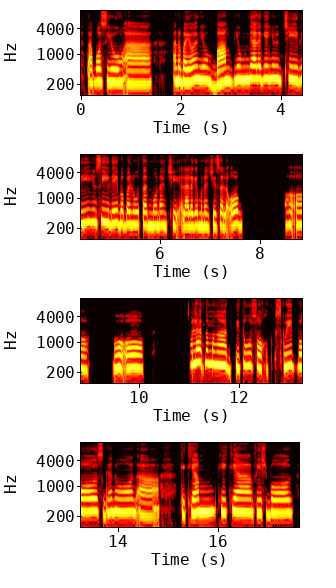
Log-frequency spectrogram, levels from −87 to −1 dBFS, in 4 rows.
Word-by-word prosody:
tapos 225 +1 0
yung, 225 +1 +1
ah, 205 -2 -2 0.4
ano 240 0 +3
ba 230 - +2
yun, 255 +3 +2
yung 255 -1 +2
bomb, 220 +6 +2
yung 255 0 +4
nilalagay 265 0 +2
yung 270 -1 +1
chili, 260 0 0
yung 275 -1 -1
sili, 265 -2 0
babalutan 245 -1 -1
mo 230 - -1
ng 230 0 -2
chi 235 0 -7
lalagyan 225 +1 -1
mo 220 - -1
ng 220 0 -2
cheese 225 0 -5
sa 225 - -1
loob. 230 +2 -1 0.9
Oo, 240 0 -2 0.6
oo. 250 0 +3 1.2
So, - - -23
lahat 335 -1 +4
ng 325 - +1
mga 300 -1 +4 0.3
de-tusok, 260 -3 -2
squid 270 -1 -1
balls, 260 -1 +2
gano'n, 250 +1 -1
ah, 205 -4 -4 0.4
kikiam 250 +3 +2
kikiam, 250 -1 0
fishball, 240 0 -2
245 Hz, 130 wpm, -23 LUFS, 230-260 Hz, 1.2 s, yung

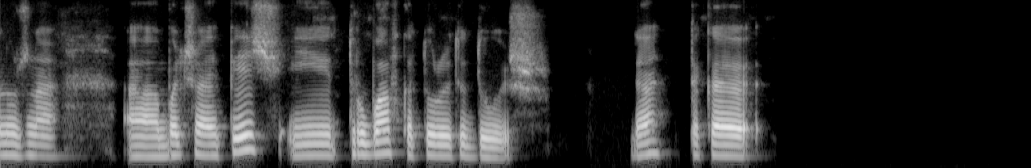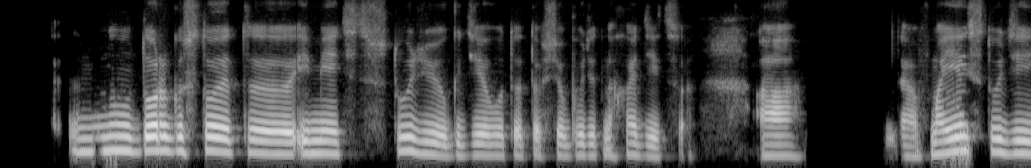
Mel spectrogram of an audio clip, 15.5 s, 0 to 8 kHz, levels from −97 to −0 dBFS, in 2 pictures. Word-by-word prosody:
нужно, 150 -2 -2 0.5
э, 140 -1 +2
большая 155 +1 +1
печь 220 +8 +1
и 155 +1 -1
труба, 175 +1 +4
в 185 - -13
которую 150 -1 +1
ты 150 - -3
дуешь, 130 -3 -3 0.6
да, 165 +4 0 0.2
такая 150 -2 +5 2.4
Э, - - -21
ну, 205 +2 0
дорого 210 +1 +4
стоит, 200 -1 +1
э, 175 -2 +4
иметь 180 -1 0
с - - -17
студию, 175 -8 -2
где 155 +1 -4
вот 150 -1 -5
это - - -5
всё 150 - -6
будет 150 +1 -7
находиться. 140 -5 -8 0.5
А 150 0 -2 0.8
Да, 70 - -6
в - - -25
моей 190 +5 +3
студии 180 -4 -2
160 Hz, 120 wpm, -23 LUFS, 150-190 Hz, 2.4 s, такая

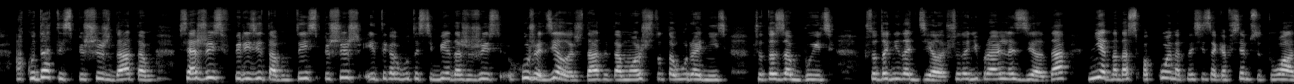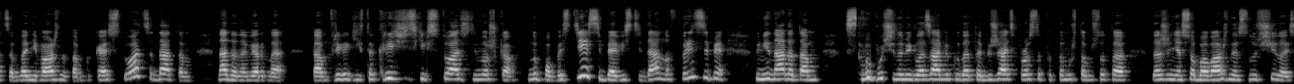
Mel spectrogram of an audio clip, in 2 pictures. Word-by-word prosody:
а 250 - -7
куда 285 +5 +4
ты 315 -5 -4
спешишь, 240 +2 -2
да, 220 +3 +5
там 215 -4 0 0.2
вся 260 - +4
жизнь 310 +3 +1
впереди. 270 +1 -1
Там 215 -4 +1
ты 275 - +1
спешишь, 290 +3 -2
и 310 - -5
ты 270 - -7
как 255 -1 -2
будто 255 +2 -6
себе 245 +2 -2
даже 225 -2 -2
жизнь 255 - -3 0.2
хуже 300 -7 +3
делаешь, 210 -5 +1
да, 215 +1 +6
ты 225 +1 -8
там 210 -1 +2
можешь 220 +3 +1
что-то 245 -2 -5
уронить, 220 -3 -1 0.2
что-то 240 +1 +1
забыть, 225 -2 -1 0.3
что-то 255 0 0
не 260 0 -2
доделать, 215 -6 +2
что-то 250 0 -2
неправильно 250 0 0
сделать, 210 -4 +1
да? 265 +2 +5 0.2
Нет, 295 +1 +4
надо 230 +1 0
спокойно 235 +3 -2
относиться 235 +1 -5
ко 210 - -3
всем 240 +5 -5
ситуациям, 215 -3 0
да, 205 - +4
неважно, 205 0 +2
там 180 0 -7
какая 205 +2 0
ситуация, 275 - -1
да. 240 -1 +5
Там 190 -5 -9 0.2
надо, 225 -2 +3
наверно, 195 -1 -1 0.3
там 190 0 +2
при 225 +5 -3
каких-то 230 -1 -4
критических 255 -2 0
ситуациях 235 -2 +2
немножко, 225 -3 -3
ну, 245 +2 -2
побыстрее 220 - +2
себя 220 - +3
вести, 205 0 -5
да, 225 +6 +2
но 235 -2 -6
в - - -24
принципе, 295 -3 -2 0.3
ну, 240 - +1
не 255 - +3
надо 235 0 +4
там 215 -1 +1 0.2
с - - +2
выпученными 250 -4 +2
глазами 230 +1 +3
куда-то 220 -1 -2
бежать, 230 +2 +1
просто 230 +1 -3
потому 220 0 -7
что 225 -1 -6
там 205 - -8
что-то 210 -2 0 0.2
даже 220 +1 -1
не 220 - 0
особо 210 -1 +3
важное 215 +1 +3
случилось. 225 +1 -4
230 Hz, 195 wpm, -23 LUFS, 215-250 Hz, 0.3 s, да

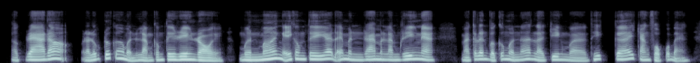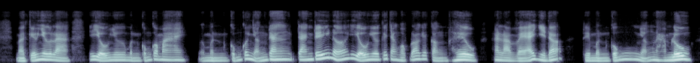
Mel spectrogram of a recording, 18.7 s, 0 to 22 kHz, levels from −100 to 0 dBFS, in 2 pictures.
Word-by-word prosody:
Thật 130 +2 -9
ra 155 0 +4
đó, 205 +3 +3 0.2
là 130 - -4
lúc 160 +7 -2
trước 225 +1 0
á, 220 -2 +1
mình 125 -11 0
đi 130 - -4
làm 130 -2 -1
công 145 +2 -3
ty 160 0 +3
riêng 165 0 +4
rồi, 125 -4 +2 0.2
mình 145 -1 0
mới 185 +8 +4
nghỉ 170 -6 +2
công 185 -1 -1
ty 180 0 +2
á, 200 +1 +2
để - - -1
mình 155 -6 -1
ra 160 +2 +1
mình 165 -2 -1
làm 150 -1 -1
riêng 180 +4 +2
nè, 155 -5 +2 0.4
mà 130 -1 -3
cái 175 - -3
lĩnh 185 -1 +1
vực 125 -3 -1
của 175 - -4
mình 150 -5 -1
á, 180 +4 0
là 140 -7 -1
chuyên 155 +2 -3
về 120 -3 -4
thiết 180 +2 -4
kế 175 +4 +1
trang 150 -7 -3
phục 120 -6 -2
á 160 - -3
bạn. 115 -4 -6 0.4
Mà, 110 -1 -1
kiểu 130 +4 -1
như 160 0 +3
là, 125 -7 0 0.3
ví 165 +1 -1
dụ 125 -3 +4
như 140 +1 -1
mình 120 -3 -5
cũng 130 +4 -5
có 170 - 0
may, 145 -3 -2 0.2
ờ, 115 - -12
mình 120 0 -5
cũng 120 +5 -5
có 195 - -1
nhận 145 - -1
trang 165 0 +1
trang 160 +1 +1
trí 210 +7 +4
nữa, 185 -4 +2
ví 220 - -2
dụ 140 -5 +5
như 165 +1 +1
cái 195 +4 -5
trang 165 -5 -3
phục 125 -1 -6
đó, 175 +2 0
cái 185 - -4
cần 115 -7 -6
thêu 145 -1 +4 0.2
hay 145 - -1
là 125 -2 +1
vẽ 115 +5 +2
gì 155 -7 +1
đó, 150 +6 +2 0.4
thì 120 - 0
mình 115 -1 -2
cũng 165 +8 -2
nhận 130 0 -2
làm 135 -1 -2
luôn. 165 +3 +8
150 Hz, 270 wpm, -24 LUFS, 130-170 Hz, 0.4 s, luôn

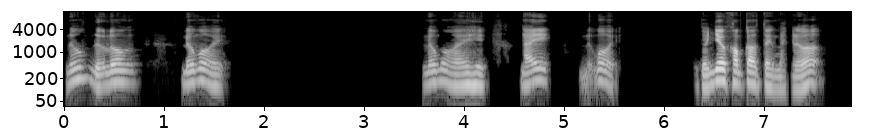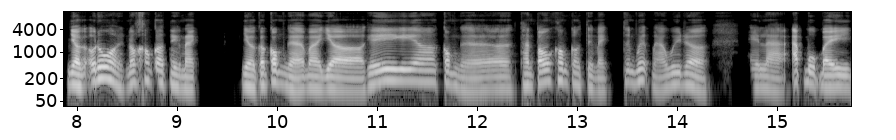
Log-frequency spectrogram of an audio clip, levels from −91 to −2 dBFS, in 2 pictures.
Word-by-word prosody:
Đúng, 185 +5 -4
được 130 0 0
luôn, 160 +1 -1 0.4
đúng 155 +3 -2
rồi. 135 -8 -2 2.0
Đúng 155 +4 -4
rồi, 140 -3 -2 0.3
đấy, 170 +5 +2 0.3
đúng - - -15
rồi. - - -2 0.9
Kiểu 125 +1 0
như, 175 +3 +8
không 155 -4 +3
cần 150 -2 +4
tiền 125 -3 -1
mặt 110 - -7
nữa, 130 +7 +1 0.3
nhờ 140 -2 +7
ô, 170 - +1
đúng 205 0 +6
rồi, 170 -11 +3
nó 150 - 0
không 175 +3 -2
cần 165 -2 +2
tiền 130 -4 -3
mặt, 110 -2 +1 0.4
nhờ 125 -3 +1
có 140 - +1
công 160 0 +2
nghệ 110 -1 +2
mà 120 0 +2
giờ 105 -3 +3
cái 145 +3 +2 0.2
cái 175 0 +3
cái 165 -1 -1
công 155 -6 -3
nghệ 105 - -6 0.5
thanh 135 -1 -3
toán 155 +4 +3
không 175 -4 -1
cần 145 -2 -5
tiền 120 -4 -8
mặt. 100 0 -5
Tính 160 -2 -8
quét 175 -6 -4
mã 110 - -6
QR 135 -4 -2 0.4
hay 120 -1 -8
là 110 -3 -2
Apple 160 +5 +1
Pay, 125 -1 +3
140 Hz, 195 wpm, -23 LUFS, 120-165 Hz, 2.0 s, như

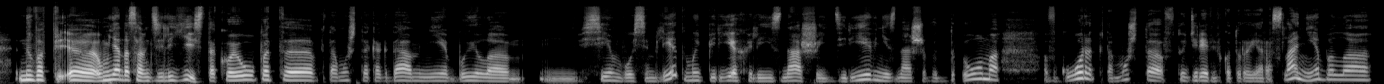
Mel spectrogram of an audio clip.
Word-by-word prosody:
Ну, 210 +1 +5
вапь 205 -1 +3
и, - - +3
э, 185 -4 +9
у - - +3
меня 225 +4 +6
на 205 - +5
самом 180 -3 +3
деле 175 +3 -2
есть 180 - 0
такой 185 +3 +2
опыт, 210 0 +1
э, 190 -1 +6
потому 175 +2 -10
что, 170 -3 -8
когда 165 +3 -2
мне 170 0 -7
было, 165 -4 -2 0.3
м, 85 - -14
7-8 155 -4 -5
лет, 220 - -4
мы 185 0 -7
переехали 165 -1 -4
из 150 +1 -3
нашей 165 -3 -3
деревни, 180 +6 -5
из 155 - -8
нашего 150 -1 -3 0.2
дома 235 -2 -2 0.4
в - - -16
город, 270 -3 0
потому 155 +9 -14
что 185 -7 -3
в - - -16
той 175 - -11
деревне, 175 -3 -4
в 155 - -25
которой 150 - -10
я - - -7
росла, 250 +6 0
не 235 -3 -4
было 215 -3 -4
180 Hz, 180 wpm, -20 LUFS, 160-205 Hz, 0.4 s, э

